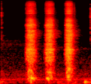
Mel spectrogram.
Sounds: Sniff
